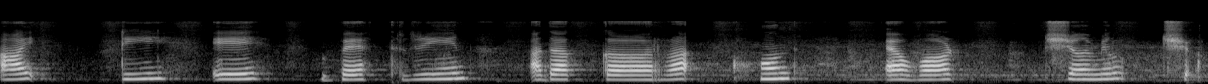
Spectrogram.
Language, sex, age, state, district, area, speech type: Kashmiri, female, 18-30, Jammu and Kashmir, Bandipora, rural, read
